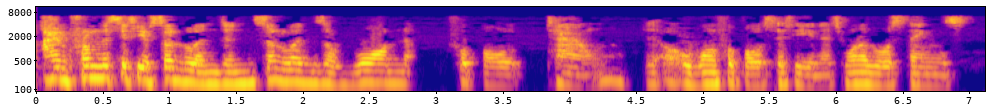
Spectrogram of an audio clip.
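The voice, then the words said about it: Northeast English accent. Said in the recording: “I assume you're from the northeast, from the accent”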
